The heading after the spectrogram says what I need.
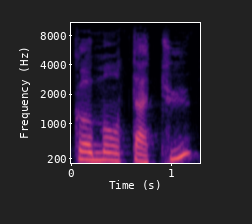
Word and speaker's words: comment as-tu: so avec un adverb, don't make the liaison. So you don't say comment as-tu, no, no, no, nothing here, comment as-tu, all right?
